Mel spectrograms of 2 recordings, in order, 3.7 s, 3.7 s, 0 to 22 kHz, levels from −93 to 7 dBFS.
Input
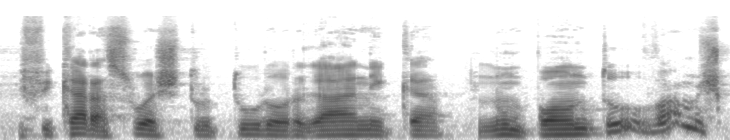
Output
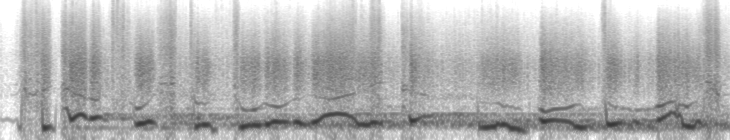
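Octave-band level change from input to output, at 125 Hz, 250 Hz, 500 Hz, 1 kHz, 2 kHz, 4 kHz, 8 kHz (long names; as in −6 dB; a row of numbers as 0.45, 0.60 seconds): below −20 dB, +1.0 dB, −0.5 dB, −5.5 dB, −2.0 dB, +5.0 dB, +3.5 dB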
